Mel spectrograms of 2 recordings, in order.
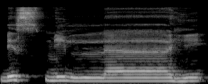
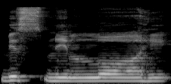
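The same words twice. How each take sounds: First: The L in the middle sounds thin and light. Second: The L in the middle sounds heavy and full. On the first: The speaker calls it right. "সঠিক হবে বিসমিল্লাহি।" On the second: The speaker calls it wrong. "তাহলে আপনি বুঝতে পারবেন যে তার উচ্চারণ হচ্ছে না।"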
